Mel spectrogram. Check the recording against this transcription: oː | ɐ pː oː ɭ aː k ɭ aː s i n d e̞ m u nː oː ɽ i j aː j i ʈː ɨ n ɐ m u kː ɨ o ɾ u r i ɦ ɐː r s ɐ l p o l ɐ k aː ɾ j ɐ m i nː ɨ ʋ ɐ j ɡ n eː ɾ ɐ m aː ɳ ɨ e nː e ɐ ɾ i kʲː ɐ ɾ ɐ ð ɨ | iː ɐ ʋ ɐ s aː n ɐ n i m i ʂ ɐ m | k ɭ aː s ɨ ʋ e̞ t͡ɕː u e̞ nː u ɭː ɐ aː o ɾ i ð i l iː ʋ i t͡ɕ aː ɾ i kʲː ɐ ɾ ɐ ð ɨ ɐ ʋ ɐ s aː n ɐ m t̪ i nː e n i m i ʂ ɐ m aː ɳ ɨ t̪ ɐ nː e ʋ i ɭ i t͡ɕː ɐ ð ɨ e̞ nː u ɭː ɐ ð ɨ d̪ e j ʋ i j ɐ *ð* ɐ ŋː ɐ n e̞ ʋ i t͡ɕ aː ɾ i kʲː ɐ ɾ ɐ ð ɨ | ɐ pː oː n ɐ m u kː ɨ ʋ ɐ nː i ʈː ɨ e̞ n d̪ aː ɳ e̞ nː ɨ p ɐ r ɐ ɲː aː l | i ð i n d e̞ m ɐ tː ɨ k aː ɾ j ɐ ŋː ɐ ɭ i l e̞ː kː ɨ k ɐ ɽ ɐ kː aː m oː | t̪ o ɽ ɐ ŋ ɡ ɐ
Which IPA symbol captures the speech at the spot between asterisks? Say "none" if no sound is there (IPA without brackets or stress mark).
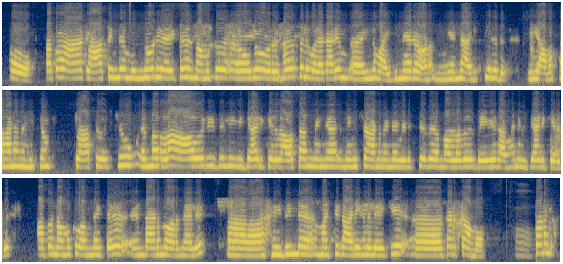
ð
